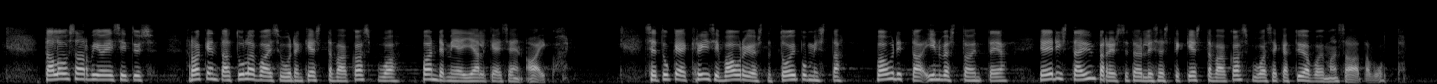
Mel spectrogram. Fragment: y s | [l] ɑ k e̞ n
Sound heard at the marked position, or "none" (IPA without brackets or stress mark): r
